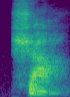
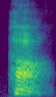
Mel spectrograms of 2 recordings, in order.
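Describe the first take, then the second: First: It begins with a hushing sh sound. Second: It begins with a breathy h sound. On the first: "Some people say with S H sound" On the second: "it's like the H"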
